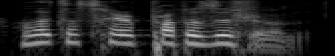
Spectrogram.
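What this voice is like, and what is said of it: Poor put-on Croatian accent. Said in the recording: “my Croatian accent's terrible”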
